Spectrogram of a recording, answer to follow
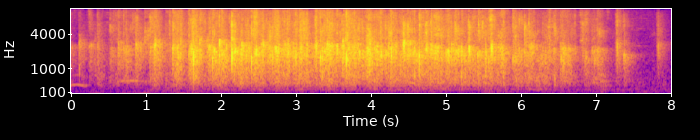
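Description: Audience applauding, swelling over the first two seconds and dying away near the end.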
